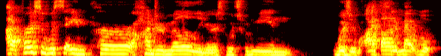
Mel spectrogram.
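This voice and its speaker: A woman co-hosting a podcast, chatting casually in an excitable, rambling way and swearing now and then. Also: lowish voice, moderate pace, poor audio. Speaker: podcast co-host. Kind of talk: casual chat.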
